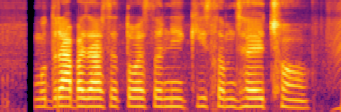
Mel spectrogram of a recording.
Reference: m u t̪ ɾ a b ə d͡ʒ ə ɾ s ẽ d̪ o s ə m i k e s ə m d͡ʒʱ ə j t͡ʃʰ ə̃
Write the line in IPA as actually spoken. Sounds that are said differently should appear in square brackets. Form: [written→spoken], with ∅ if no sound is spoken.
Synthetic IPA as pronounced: m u [t̪→d̪] ɾ a b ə d͡ʒ [ə→a] ɾ s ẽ [d̪→t̪] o s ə [m→n] i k [e→i] s ə m d͡ʒʱ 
